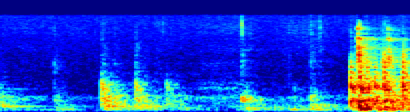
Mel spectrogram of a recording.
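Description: Steel wire shelf knocking against the wall and its plastic back wall clips as it is hung, a series of sharp knocks, the loudest near the end, each leaving the wires ringing briefly.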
